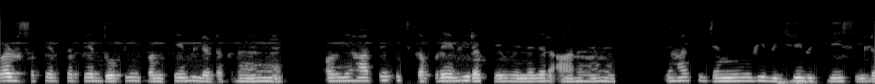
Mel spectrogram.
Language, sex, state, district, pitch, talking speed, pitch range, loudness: Hindi, female, Odisha, Sambalpur, 155 Hz, 200 wpm, 145-160 Hz, -20 LUFS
